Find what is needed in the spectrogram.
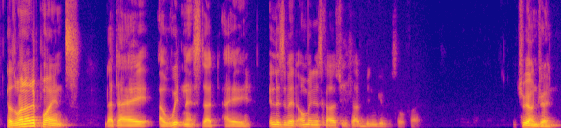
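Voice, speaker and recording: A man's fairly low, dark and mellow voice at a fairly quick pace, with lively intonation. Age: 60s. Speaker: event co-patron and runner. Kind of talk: public speech.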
